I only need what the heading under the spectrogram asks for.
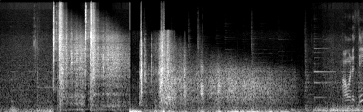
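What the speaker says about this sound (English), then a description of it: "firing a Charleville musket here at Sutter's Fort State Historic Park" A Charleville flintlock musket fires at Sutter's Fort State Historic Park, a sharp, very loud report with a rolling echo. Before the shot come a voice and clicks from the lock, and after it talking continues.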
